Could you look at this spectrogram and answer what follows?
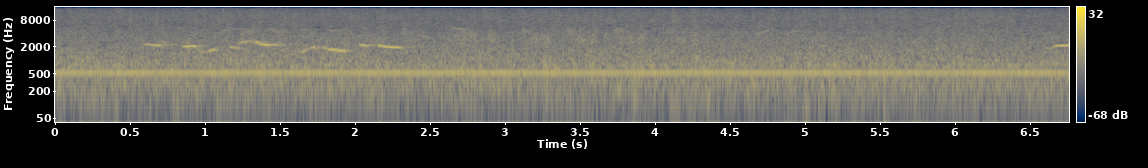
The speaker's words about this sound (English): Now, imagine yourself in a cool, dark forest. Walk along a path by a bubbling spring.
